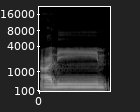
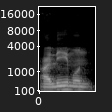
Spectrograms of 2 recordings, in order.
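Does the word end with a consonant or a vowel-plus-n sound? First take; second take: consonant; vowel-plus-n. First: The word ends on a bare m consonant. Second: The word ends with a short vowel and n. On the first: The reader stops on this word. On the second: The reader continues without stopping.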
